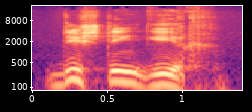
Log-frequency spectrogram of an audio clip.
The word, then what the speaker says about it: distinguir: Outra coisa, você diz distinguir. Você ouve distinguir e distinguir. Isso. Extinguir e extinguir. Ora, esse U não pode ser proferido, embora seja proferido e embora seja até registrado nos dicionários.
